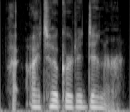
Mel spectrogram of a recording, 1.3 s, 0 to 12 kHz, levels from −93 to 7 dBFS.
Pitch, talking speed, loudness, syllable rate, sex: 165 Hz, 230 wpm, -18 LUFS, 7.9 syllables/s, female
